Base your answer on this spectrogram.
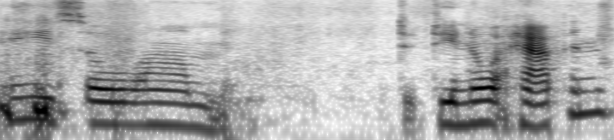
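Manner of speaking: tender, soft, gentle motherly voice. Playing their character, looking at the kid and asking him, in a soft motherly voice. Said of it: "in that like kind of like soft motherly type voice".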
